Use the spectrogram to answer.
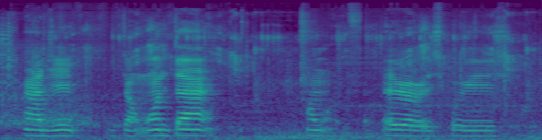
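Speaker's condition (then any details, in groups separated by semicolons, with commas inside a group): Cerebral palsy; affects legs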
